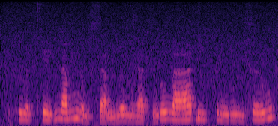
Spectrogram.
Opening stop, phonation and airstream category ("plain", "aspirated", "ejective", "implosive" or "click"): aspirated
